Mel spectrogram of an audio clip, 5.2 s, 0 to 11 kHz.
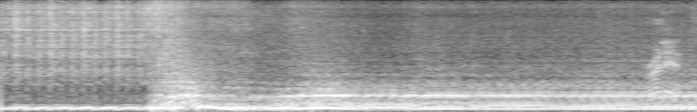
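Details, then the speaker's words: Toyota 1G-FE VVT-i for a Lexus IS200 on new ECUMaster Black harness, started via CAN keypad buttons: cranks, catches about one second in, brief flare, then steady even idle; normal start and idle. "okay so as I said from now the canned buttons are what are using the starting so three two one cool and now I can kill the engine and start it back up again"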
